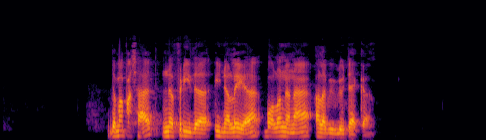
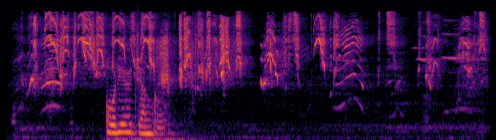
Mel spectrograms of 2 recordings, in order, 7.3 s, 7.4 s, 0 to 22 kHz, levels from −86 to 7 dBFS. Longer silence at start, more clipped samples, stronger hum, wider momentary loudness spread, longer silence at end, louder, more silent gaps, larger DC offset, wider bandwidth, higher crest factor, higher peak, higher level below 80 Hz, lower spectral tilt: first, 1.65 s vs 0.25 s; neither; neither; second, 5 LU vs 14 LU; first, 1.75 s vs 0.15 s; first, -15 LUFS vs -24 LUFS; neither; neither; second, 6.4 kHz vs 16.5 kHz; about the same, 16 dB vs 20 dB; first, -2 dBFS vs -6 dBFS; about the same, -60 dBFS vs -58 dBFS; first, -8 dB/octave vs -1 dB/octave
